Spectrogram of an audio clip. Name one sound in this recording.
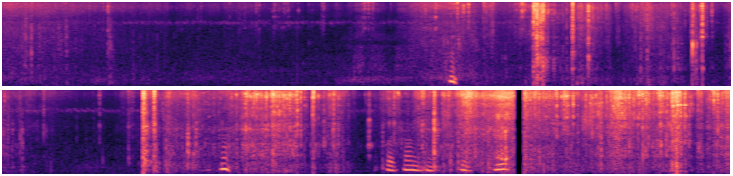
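Plastic toys knock and rattle as a hand handles them, close by.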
